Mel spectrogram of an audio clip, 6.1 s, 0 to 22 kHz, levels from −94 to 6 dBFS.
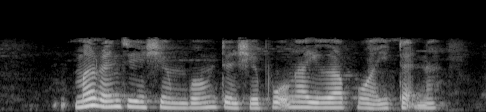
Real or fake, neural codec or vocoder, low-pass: real; none; 5.4 kHz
